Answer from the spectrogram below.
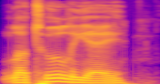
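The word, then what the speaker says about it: Lotulelei: Star Latulile, that's how he said he pronounced it.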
